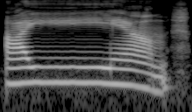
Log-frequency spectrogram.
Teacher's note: there's a little Y sound in there as you transition from the I vowel to the next vowel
